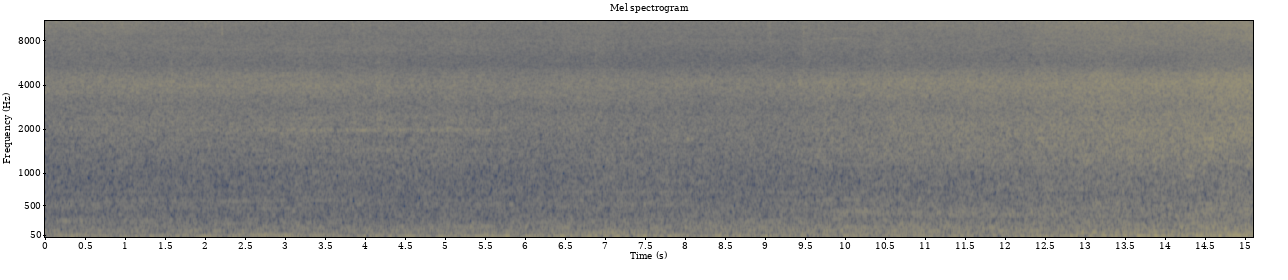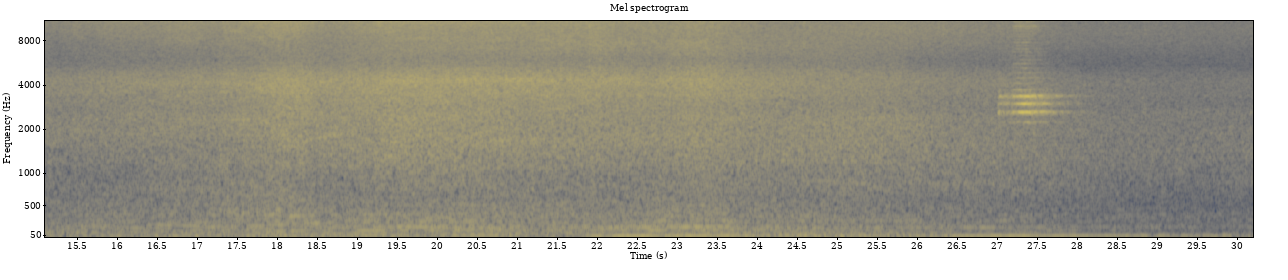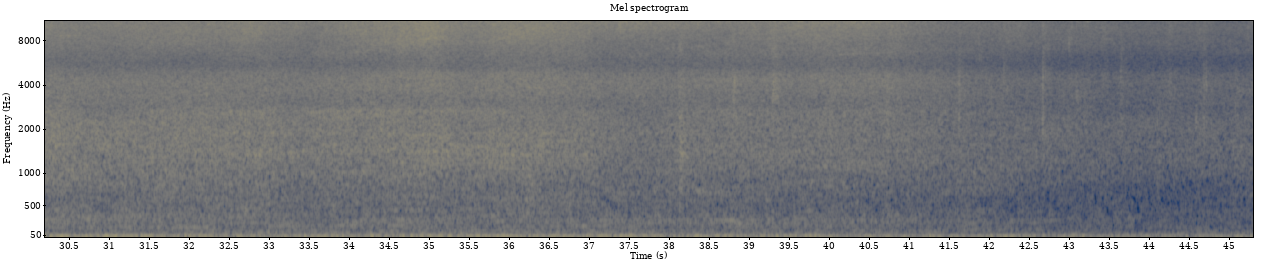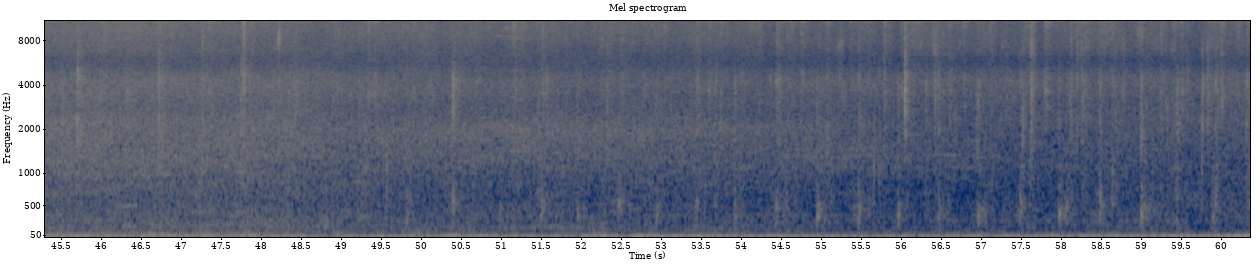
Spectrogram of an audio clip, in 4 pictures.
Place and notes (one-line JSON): {"title": "Rui’an St., Da’an Dist., Taipei City - walking in the Street", "date": "2015-07-30 16:57:00", "description": "Walking through the small alley, Then went into the MRT station, Traffic Sound", "latitude": "25.03", "longitude": "121.54", "altitude": "23", "timezone": "Asia/Taipei"}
